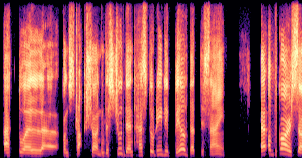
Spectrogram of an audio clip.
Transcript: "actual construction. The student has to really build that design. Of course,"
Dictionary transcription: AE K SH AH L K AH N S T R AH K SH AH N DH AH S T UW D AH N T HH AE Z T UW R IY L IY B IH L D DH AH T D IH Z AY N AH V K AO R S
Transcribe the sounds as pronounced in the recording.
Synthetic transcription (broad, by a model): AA K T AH L K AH N S T R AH K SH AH N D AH S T UW D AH N T HH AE S T UW R IY L IY B IH L D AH T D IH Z AY N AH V K AO R S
